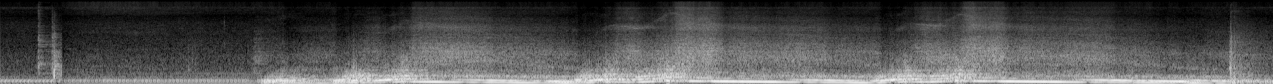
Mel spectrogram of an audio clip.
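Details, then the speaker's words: Vauxhall Astra H VXR with rear back box deleted, Cobra decat downpipe and mid-section, before exhaust work: deep booming drone swelling with each rev, a very loud low rumble; far too loud, and the owner wants it quieter. "we'll get a little rev anyway I think it sounds quite nice problem is he wants it quieter so that's exactly what we're going to do for him"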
